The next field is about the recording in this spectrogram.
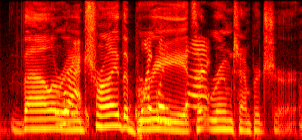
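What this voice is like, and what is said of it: Fake Southern rich-person accent. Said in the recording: “the best fake accent that I'm aware of ... playing a rich person ... fake Southern accent”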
